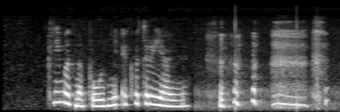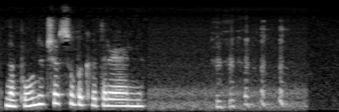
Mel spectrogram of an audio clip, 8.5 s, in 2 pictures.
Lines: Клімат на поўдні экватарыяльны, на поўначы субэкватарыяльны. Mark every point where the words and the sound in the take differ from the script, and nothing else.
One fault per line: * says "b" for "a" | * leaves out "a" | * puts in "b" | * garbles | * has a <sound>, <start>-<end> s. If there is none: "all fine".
* has a laugh, 2.6-4.1 s
* has a laugh, 6.9-7.9 s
